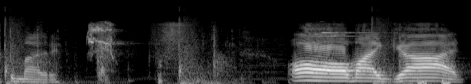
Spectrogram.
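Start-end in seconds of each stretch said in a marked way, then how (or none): none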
